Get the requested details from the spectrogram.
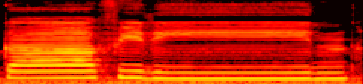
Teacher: اچھا یہاں یا ساکن سے پیچھے زیر ہے، یا مدہ ہے، اور را کو بھی باریک پڑھنا ہے کیونکہ را کے نیچے زیر ہو تو را کو باریک پڑھتے ہیں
